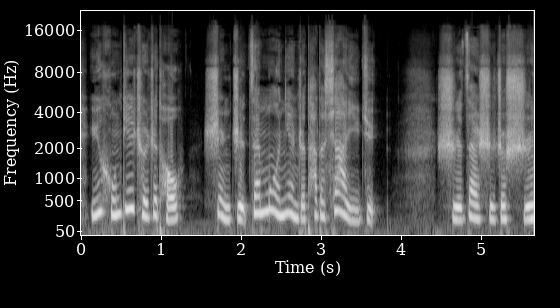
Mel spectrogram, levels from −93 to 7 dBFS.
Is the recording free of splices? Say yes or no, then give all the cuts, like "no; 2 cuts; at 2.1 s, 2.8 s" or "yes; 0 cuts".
yes; 0 cuts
